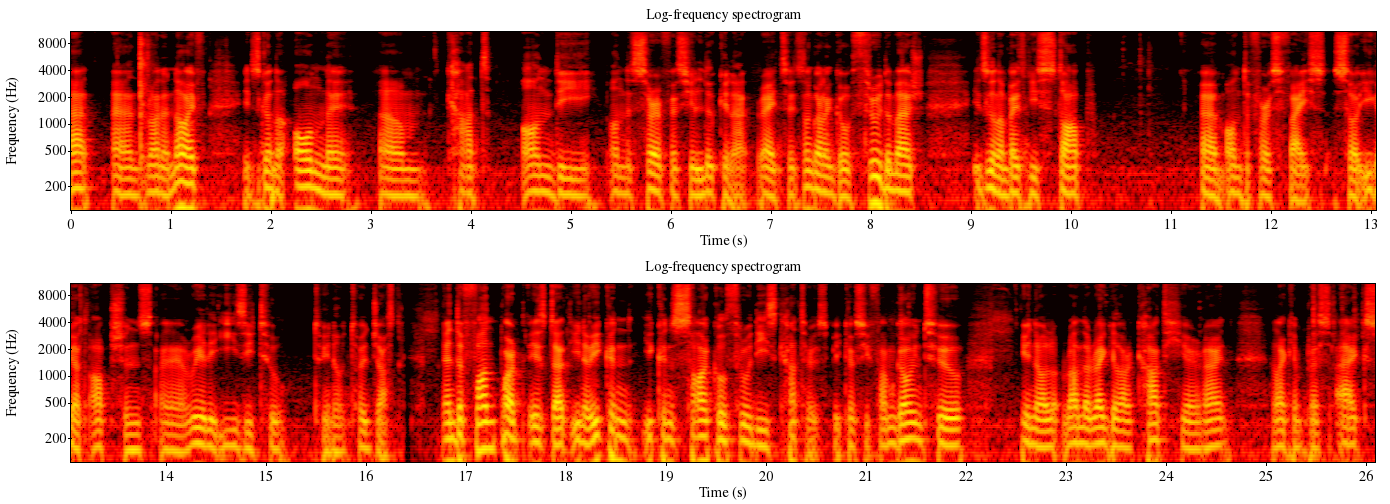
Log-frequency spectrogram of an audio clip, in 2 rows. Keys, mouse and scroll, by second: 0.7 space, 1.2 middle click, 1.5 Tab, 1.9 click, 2.4-3.5 middle drag, 7.5-8.5 middle drag, 9.1 middle click, 9.9 e, 10.5 click, 10.7 Tab, 13.1 d, 14.4 click, 16.2 middle click, 16.8 shift+middle click, 17.1 shift+middle click, 17.6 shift+middle click, 17.9 shift+middle click, 18.1 d, 20.3 click, 21.4 d, 22.6-24.3 drag, 25.5 x, 25.7 x.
